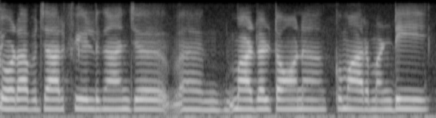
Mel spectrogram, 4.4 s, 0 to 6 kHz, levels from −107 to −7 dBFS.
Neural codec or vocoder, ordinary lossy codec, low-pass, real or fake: none; none; 5.4 kHz; real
